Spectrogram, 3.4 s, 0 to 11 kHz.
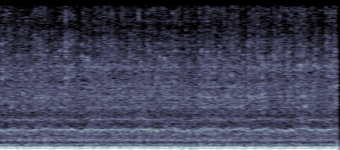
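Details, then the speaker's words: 1999 Honda Valkyrie Interstate six-cylinder after carburetor rebuild, before synchronization, no choke or enricher; steady smooth idle, earlier exhaust-leak-like sound (suspected misfire) now gone; runs cleanly. "remember before you heard like a exhaust leak that's gone now I figured that might have been a misfire"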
